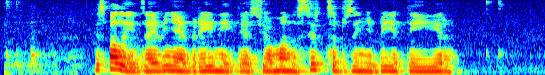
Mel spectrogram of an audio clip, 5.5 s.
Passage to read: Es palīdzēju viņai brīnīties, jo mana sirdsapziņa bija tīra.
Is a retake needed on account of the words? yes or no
no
